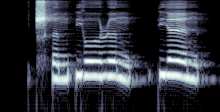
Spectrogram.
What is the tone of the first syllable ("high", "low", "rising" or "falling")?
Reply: rising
